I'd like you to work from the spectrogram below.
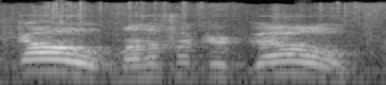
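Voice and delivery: high, loud frantic yelling; being chased. Real, not acted. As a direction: urge him on, panicked.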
